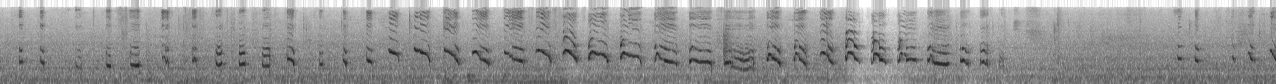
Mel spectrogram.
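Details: Poodle-Chihuahua mix puppy (Canis familiaris), whimpers.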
